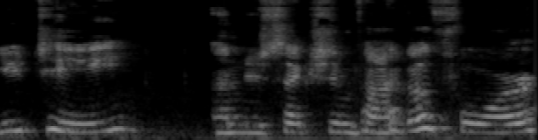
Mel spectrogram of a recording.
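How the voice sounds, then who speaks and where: A woman with a normal speaking voice talks at a fairly slow pace in a fairly high voice, with ordinary pitch variation. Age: 60s. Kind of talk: podcast interview.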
